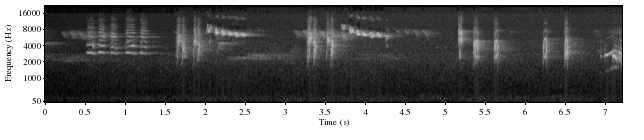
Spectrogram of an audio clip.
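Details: Song thrush singing bright, varied phrases in short bursts, some repeated, in a garden, with a chaffinch singing at the same time.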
